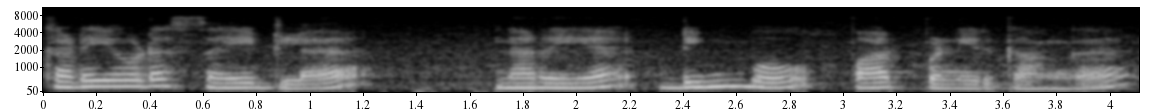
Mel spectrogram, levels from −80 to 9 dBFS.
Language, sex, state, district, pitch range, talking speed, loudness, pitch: Tamil, female, Tamil Nadu, Kanyakumari, 185-220 Hz, 85 wpm, -14 LUFS, 195 Hz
